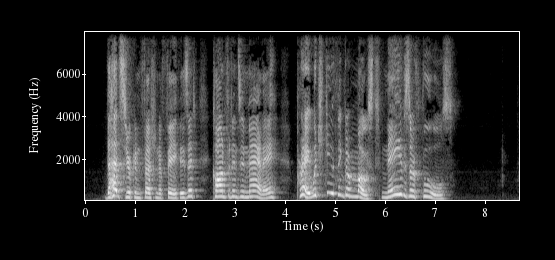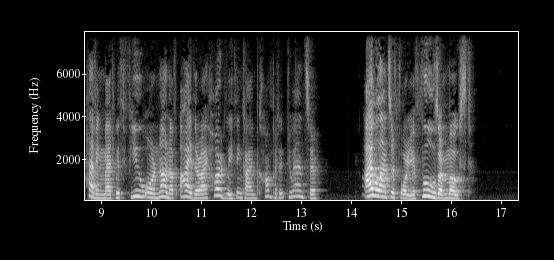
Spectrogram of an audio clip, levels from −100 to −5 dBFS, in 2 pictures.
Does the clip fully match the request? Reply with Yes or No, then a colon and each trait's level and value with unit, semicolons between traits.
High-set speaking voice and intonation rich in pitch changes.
Yes: high, 225 Hz; wide, 5.7 semitones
